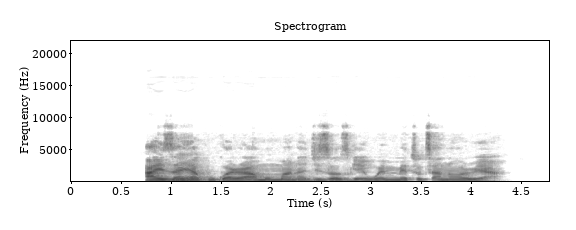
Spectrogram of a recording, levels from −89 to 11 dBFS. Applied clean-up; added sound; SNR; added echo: none; none; none; none.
